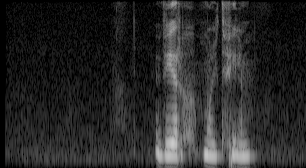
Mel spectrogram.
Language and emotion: Russian, neutral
